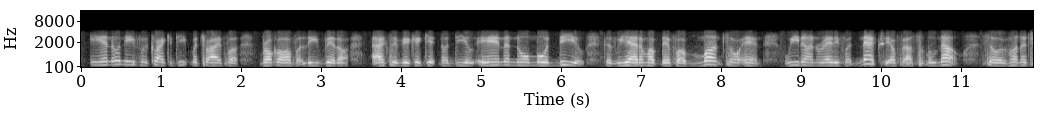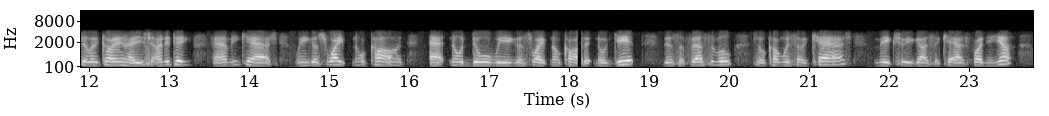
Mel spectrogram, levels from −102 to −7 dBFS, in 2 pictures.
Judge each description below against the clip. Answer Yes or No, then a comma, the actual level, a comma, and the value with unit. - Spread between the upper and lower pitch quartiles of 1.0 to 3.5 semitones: No, average, 4.3 semitones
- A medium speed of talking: No, fast, 245 wpm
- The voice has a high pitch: Yes, high, 195 Hz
